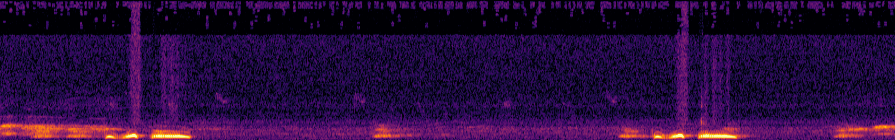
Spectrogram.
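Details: Spotted dove, 'thổ sấm' voice, repeating its coo twice about five seconds apart: soft murmurs lead into quick looping hoots and a sustained low coo, with faint notes between phrases.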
